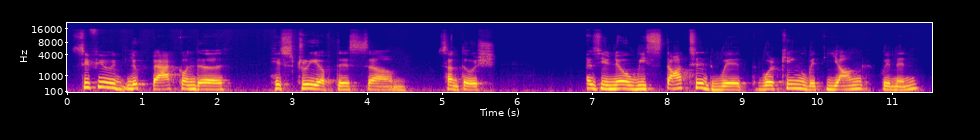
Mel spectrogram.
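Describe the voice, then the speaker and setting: A woman who founded a company, explaining its background clearly in an interview. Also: mid-range voice, a little mellow. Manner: articulate, explanatory.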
